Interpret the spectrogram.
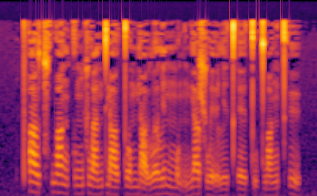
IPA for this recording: pʰ ɑ˥˧ ʊ̯ t͡sʰ w ɑ˥˩ ŋ k ʊ˧˥ ŋ ʂ w a˧˥ n t̪ j ɑ˧˥ ʊ̯ t̪ ɤ˧˥ m j ɑ̰˨˩ ʊ̯ l ɤ˥˧ l i˥˩ n m ɤ̰˨˩ ŋ n̪ j ä˥˩ ʂ w ḛ˨˩ ɪ̯ l i˧˥ t̪ʰ e˧˥ ɪ̯ t̪ ṵ˨˩ t̪ w ɑ˧˥ ŋ t̪ʰ y˥˩

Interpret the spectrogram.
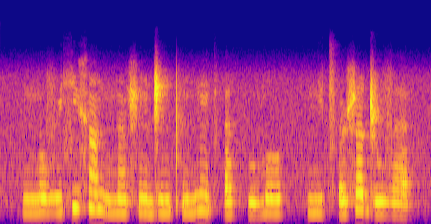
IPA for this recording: nː o˨ v ʉ˨ sʲ ʉ˦ x ã˦ nː ɐ̃˨ ʂ ĩ˨ ɖ͡ʐ ĩ˨ pʼ ĩ˨ ŋ ẽ˦˨ t͡sʼ ɐ˨ pː u˨ m o˦ | nʲ ɨ˨ t͡sʼ ɵ˨ ʂ a˦ ɖ͡ʐ u˨ v ɐ˨

